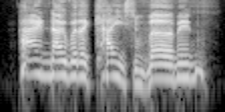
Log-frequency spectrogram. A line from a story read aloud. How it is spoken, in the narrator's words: the second man cried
